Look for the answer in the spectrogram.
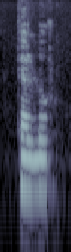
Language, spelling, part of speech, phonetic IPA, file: Polish, tellur, noun, [ˈtɛlːur], LL-Q809 (pol)-tellur.wav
